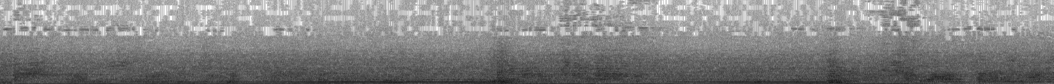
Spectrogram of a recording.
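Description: Wet/dry shop vacuum running steadily as it sucks wash water off a concrete floor, its drone cutting off about nine seconds in. A higher hum comes and goes twice, with a few sharp knocks.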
